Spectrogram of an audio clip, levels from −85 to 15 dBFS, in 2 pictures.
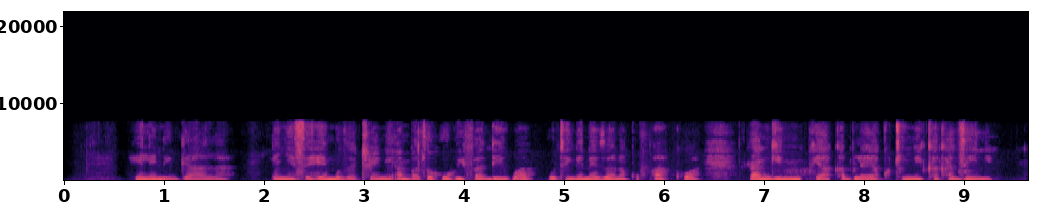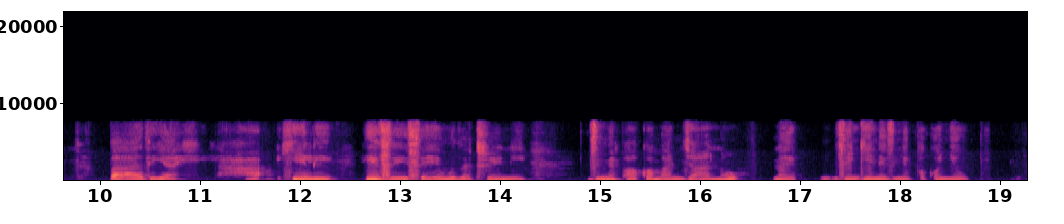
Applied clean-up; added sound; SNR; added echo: none; none; none; none.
